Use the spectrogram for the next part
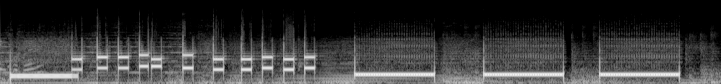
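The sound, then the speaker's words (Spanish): A telephone number is dialed live on the radio show Al aire con el terrible: a brief dial tone, then a quick run of about a dozen short touch-tone beeps at varying pitches, followed by three long, steady ringing tones. No one speaks. “Espérame, vamos a marcarle.”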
